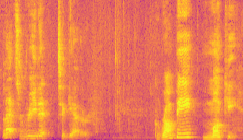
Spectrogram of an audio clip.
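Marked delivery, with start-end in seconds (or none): none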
